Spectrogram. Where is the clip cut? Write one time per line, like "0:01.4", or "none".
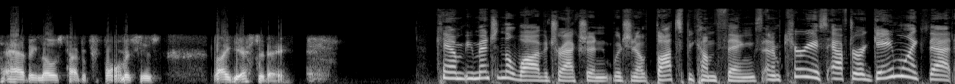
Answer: none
